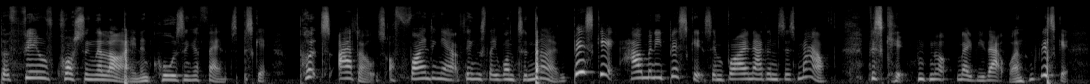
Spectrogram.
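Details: Vocal tics in a woman with Tourette syndrome; repeated single-word tics interrupt her speech.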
